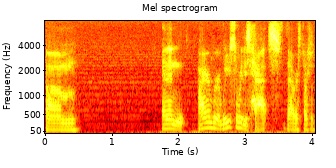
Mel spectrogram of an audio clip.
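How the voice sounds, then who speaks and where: A man's fairly quick speech, varying in pitch in an ordinary way, comes against noticeable background noise. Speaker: VR chat user. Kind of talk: casual chat. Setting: VR chat room.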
